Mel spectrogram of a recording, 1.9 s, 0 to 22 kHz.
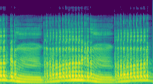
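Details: Honda petrol engine with a hunting/surging idle, swinging up and down in pitch about once a second; possibly accompanied by code P0505 (idle control system problem).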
